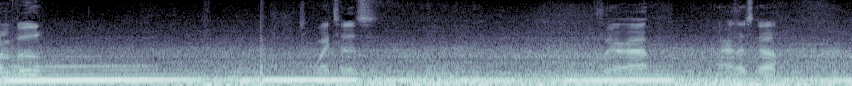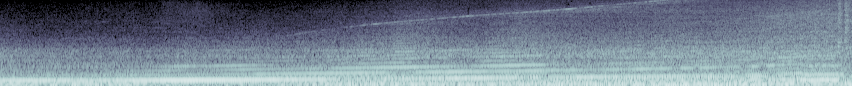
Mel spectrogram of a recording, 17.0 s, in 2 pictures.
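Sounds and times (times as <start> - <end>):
car engine at full throttle: 0.0 - 17.0
turbo whine: 9.4 - 17.0.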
